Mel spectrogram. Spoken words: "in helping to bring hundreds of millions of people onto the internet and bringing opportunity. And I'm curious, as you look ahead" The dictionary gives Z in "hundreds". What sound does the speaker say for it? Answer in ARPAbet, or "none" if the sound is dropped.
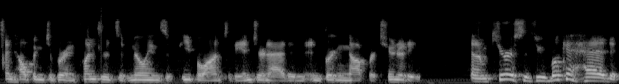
Z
